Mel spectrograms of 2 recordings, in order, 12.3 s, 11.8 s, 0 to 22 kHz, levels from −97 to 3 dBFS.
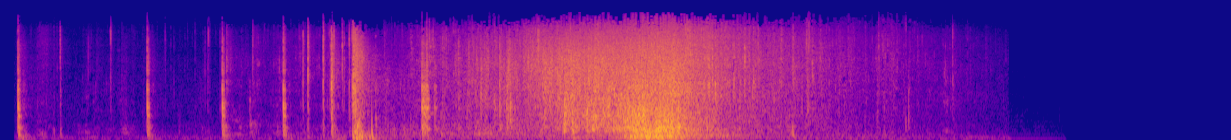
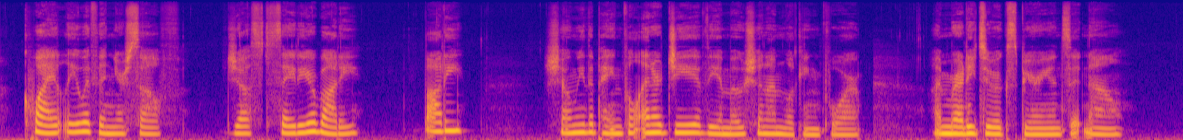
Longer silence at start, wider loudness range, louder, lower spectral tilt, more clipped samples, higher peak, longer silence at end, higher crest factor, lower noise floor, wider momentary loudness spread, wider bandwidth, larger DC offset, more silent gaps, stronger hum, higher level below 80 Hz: about the same, 0.15 s vs 0.25 s; first, 19 LU vs 2 LU; about the same, -19 LUFS vs -17 LUFS; second, -3.5 dB/octave vs -6 dB/octave; neither; about the same, -2 dBFS vs 0 dBFS; first, 4.1 s vs 0.6 s; first, 24 dB vs 18 dB; first, under -90 dBFS vs -53 dBFS; first, 22 LU vs 11 LU; second, 15 kHz vs over 20 kHz; neither; neither; neither; first, -42 dBFS vs -48 dBFS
